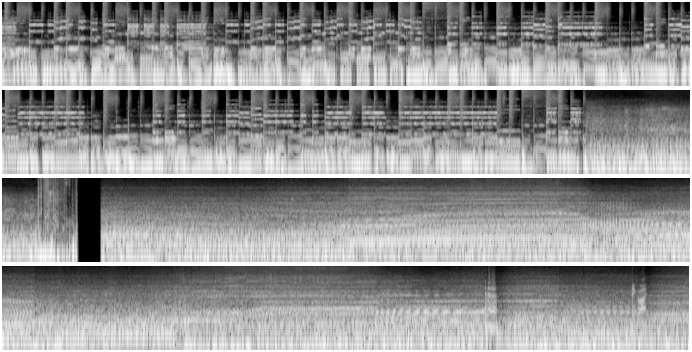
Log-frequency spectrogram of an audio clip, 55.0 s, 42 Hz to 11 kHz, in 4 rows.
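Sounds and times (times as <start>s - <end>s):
motorcycle engine accelerating: 24.2s - 28.2s, 29.5s - 55.0s.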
